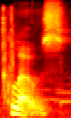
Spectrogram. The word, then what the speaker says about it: clothes: have to speak fast, you can say close, just like the word close the door, for example, the same pronunciation.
